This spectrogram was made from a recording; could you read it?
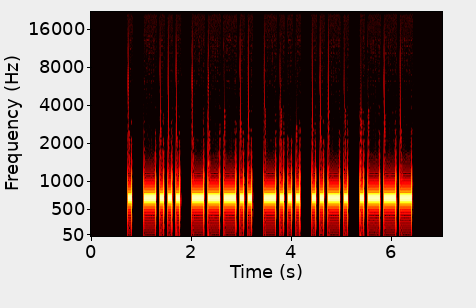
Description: Morse code, heard as a keyed tone, about 15 wpm, 700 Hz. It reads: EB8BFJ
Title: DXCC-100 Call Signs - 6 Characters - 15wpm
